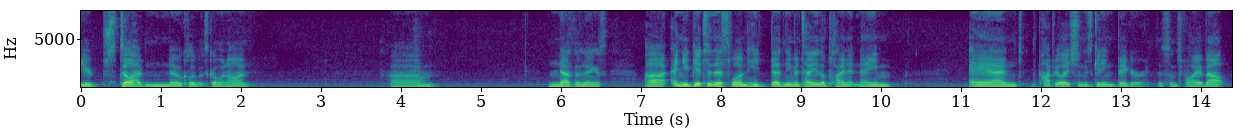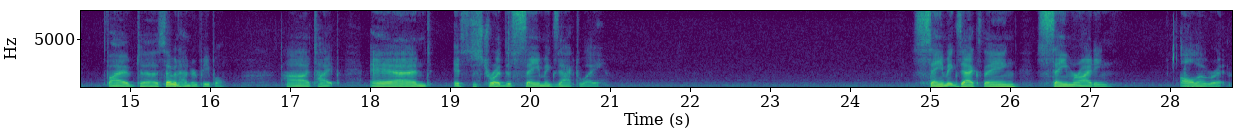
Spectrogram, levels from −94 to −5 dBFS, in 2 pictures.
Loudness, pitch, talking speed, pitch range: -30 LUFS, 90 Hz, 120 wpm, 75-100 Hz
